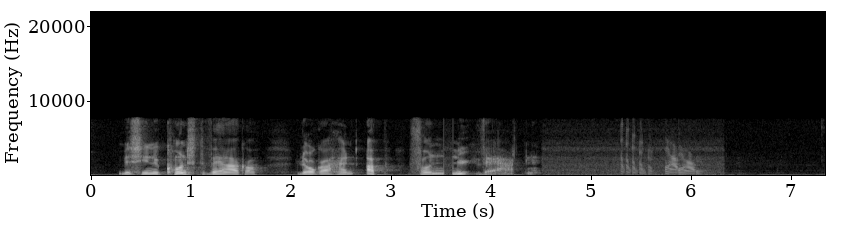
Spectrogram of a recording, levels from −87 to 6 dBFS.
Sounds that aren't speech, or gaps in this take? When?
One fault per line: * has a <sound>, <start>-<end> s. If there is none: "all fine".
* has a dropout, 3.5-3.6 s
* has a chirp, 5.3-6.2 s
